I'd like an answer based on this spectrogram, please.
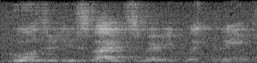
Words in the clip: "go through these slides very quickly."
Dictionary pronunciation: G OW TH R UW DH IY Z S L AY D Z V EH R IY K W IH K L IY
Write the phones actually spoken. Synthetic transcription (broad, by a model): G OW T R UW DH IY S L AY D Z V EH R IY K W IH K L IY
